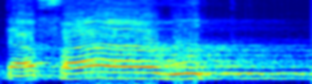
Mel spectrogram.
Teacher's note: تا ساکن ہو جائے گی, یہ تنوین نہیں پڑھی جائے گی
